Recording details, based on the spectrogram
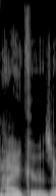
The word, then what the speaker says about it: Haikyu: Now that's not haiku, like the 575 syllable poem, which I know all of our listeners know about haikus, right? Yeah. But it's actually haiku with like kind of an elongated U.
